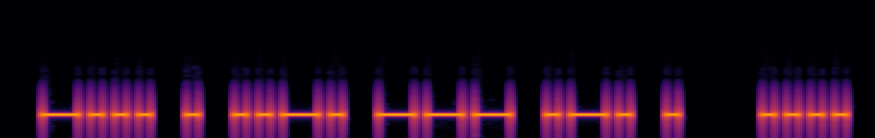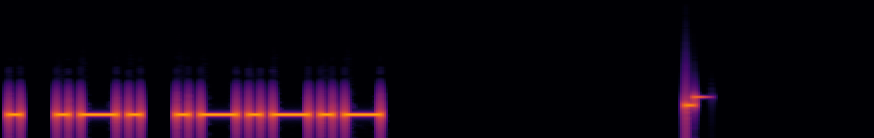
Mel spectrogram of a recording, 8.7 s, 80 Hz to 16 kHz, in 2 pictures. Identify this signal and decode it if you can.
Morse code, heard as a keyed tone, about 20 wpm, 700 Hz. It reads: BEFORE HER.
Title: Sentences from Top 1400 Words 20wpm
